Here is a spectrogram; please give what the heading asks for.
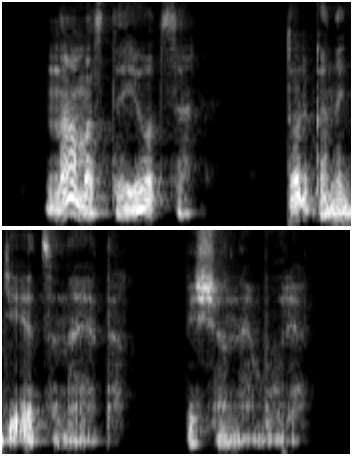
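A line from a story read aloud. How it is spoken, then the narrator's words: Barely audible. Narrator (Russian): еле слышно произнес он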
